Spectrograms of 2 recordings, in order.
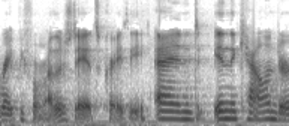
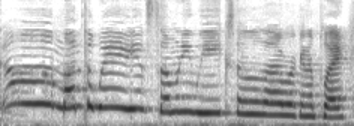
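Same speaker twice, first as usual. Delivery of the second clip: much higher, breezy la-la-la carefree voice; mock the naive relaxed planners; carefree sing-song; 12 semitones higher than usual. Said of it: "We were all like".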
